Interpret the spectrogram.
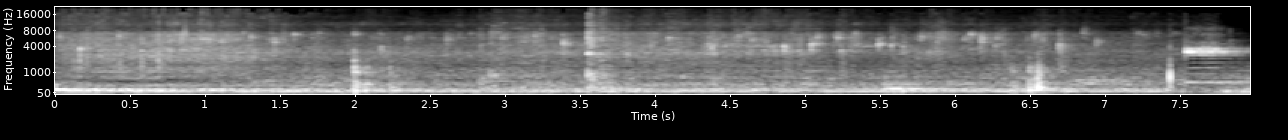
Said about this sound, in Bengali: এখানে আলু ভাজাটা হয়ে গেছে এবার আমি তুলে নেবো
